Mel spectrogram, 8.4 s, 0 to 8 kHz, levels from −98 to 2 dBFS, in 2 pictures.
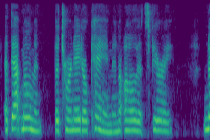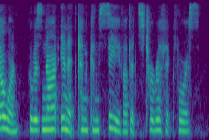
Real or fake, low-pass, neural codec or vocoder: fake; 7.2 kHz; vocoder, 22.05 kHz, 80 mel bands, Vocos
